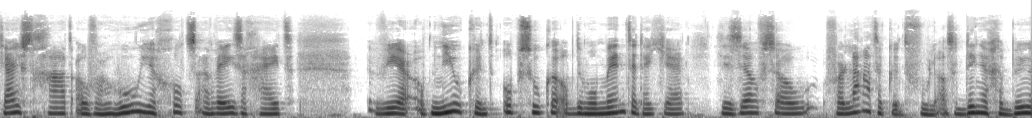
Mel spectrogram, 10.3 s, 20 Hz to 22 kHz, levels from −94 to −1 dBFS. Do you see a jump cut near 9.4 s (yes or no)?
no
